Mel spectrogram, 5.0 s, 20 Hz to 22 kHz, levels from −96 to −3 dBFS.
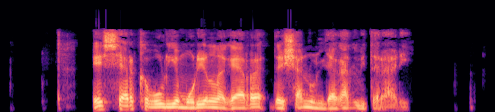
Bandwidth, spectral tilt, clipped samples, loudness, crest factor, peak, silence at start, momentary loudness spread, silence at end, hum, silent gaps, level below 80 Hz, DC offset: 7.8 kHz; -4.5 dB/octave; under 0.1%; -13 LUFS; 14 dB; 0 dBFS; 0.95 s; 10 LU; 0.85 s; none; none; -52 dBFS; under 0.1%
